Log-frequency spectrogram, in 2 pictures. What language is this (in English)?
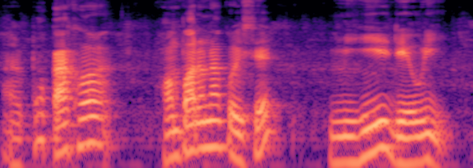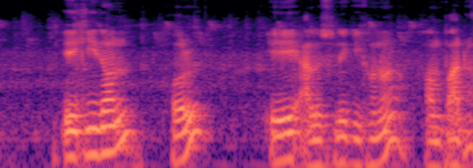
Assamese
